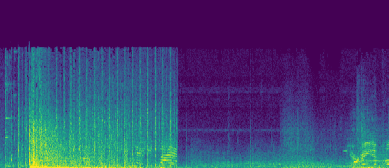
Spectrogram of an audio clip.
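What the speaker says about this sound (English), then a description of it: "Throw a frag grenade." A video game firefight: a frag grenade blast and heavy gunfire burst loudly for about two seconds, then cut to quieter game sounds with a few faint shots and a brief late flurry.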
